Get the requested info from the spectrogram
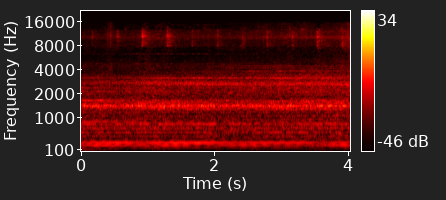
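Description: Live concert music: a steady, sustained chord of held tones with no singing.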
